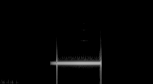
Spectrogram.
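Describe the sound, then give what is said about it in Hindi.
A single steady electronic beep as the other person hangs up a phone call, lasting about half a second with a faint click at each end, alone in otherwise silent surroundings. “बस जब भी फ़ोन करती थी वो इतना कह के रख देता था”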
